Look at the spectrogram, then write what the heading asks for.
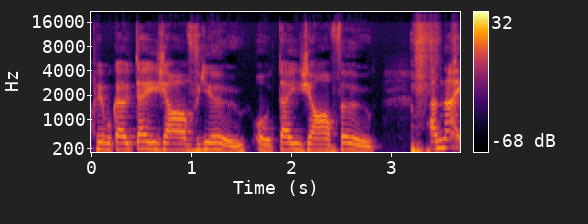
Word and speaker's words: déjà vu: Is déjà vu. That's how you say it. Vu. You have to do this thing. Yeah, like you say. Yeah, with your gob.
